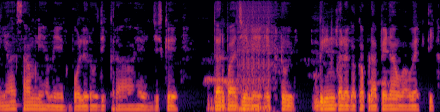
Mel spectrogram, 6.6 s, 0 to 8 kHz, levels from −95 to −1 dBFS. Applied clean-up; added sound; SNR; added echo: classical method spectral subtraction.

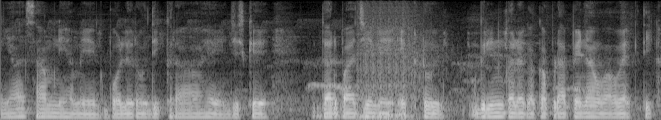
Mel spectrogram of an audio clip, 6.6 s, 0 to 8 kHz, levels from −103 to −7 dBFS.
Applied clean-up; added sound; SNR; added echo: none; Gunshot, gunfire; 11 dB; none.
